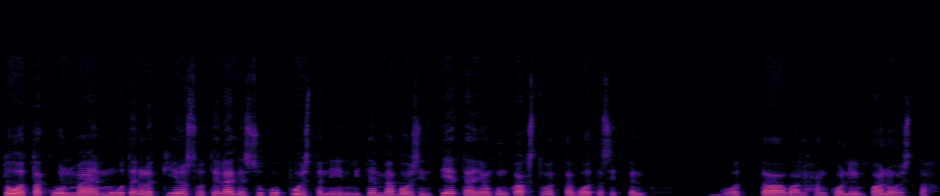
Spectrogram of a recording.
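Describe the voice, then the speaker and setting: A woman's voice: fairly low pitch, creaky, darkish tone. A woman voicing an irritated middle-aged man who poses as a radio psychiatrist in a read-aloud story, blunt and exasperated. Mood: annoyed.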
